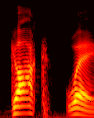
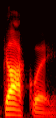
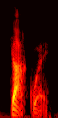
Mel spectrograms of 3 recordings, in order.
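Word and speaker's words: Kwiatkoski: best e according to pff jt douglas in gok way unfortunately that's not how you pronounce it so you'll see not gok i know you keep saying that but he literally said in an interview it's gawkway i mean it's i've talked to i've talked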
